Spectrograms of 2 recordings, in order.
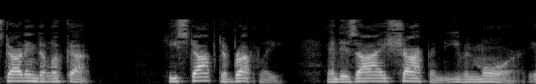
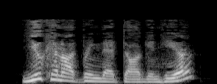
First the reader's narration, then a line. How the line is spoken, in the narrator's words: he said sharply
